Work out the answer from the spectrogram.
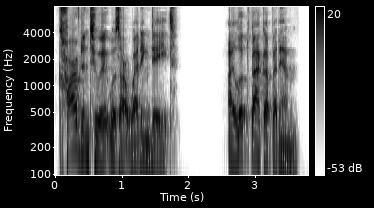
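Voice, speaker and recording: A man reading a dramatic first-person story aloud as scripted narration, in a steady, measured way. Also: mid-range voice.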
